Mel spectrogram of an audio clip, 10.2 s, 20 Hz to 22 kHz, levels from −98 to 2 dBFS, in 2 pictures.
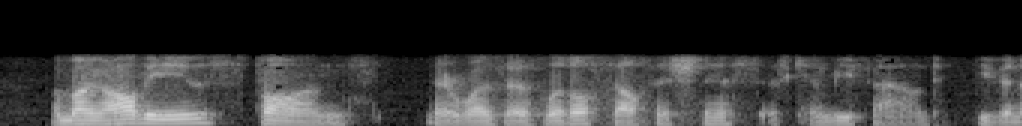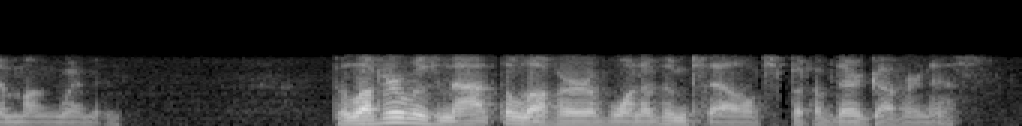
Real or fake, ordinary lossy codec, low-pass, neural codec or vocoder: real; AAC, 24 kbps; 3.6 kHz; none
